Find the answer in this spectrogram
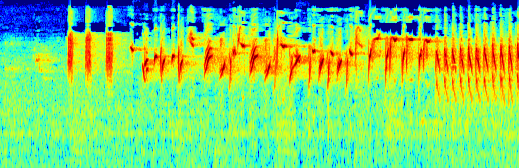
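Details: European goldfinch singing: a fast, bright twitter of short high notes, opening with three separate chips, then a rapid run of sharp chirps and trills ending in a dense buzzy rattle.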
